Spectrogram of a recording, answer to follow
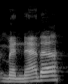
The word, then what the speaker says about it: Manetta: So we're getting set for this weekend's big fundraiser for, is it Ryder Manetta? You got it.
